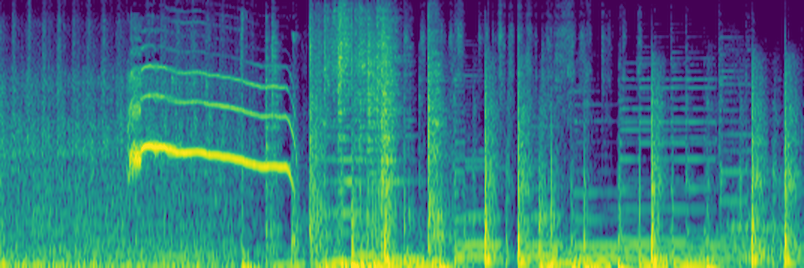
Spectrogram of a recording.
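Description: A washing machine running with a low rumble, and a long high-pitched squeal about a second in that sags slightly in pitch before cutting off. From about three seconds, upbeat music with drums takes over.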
